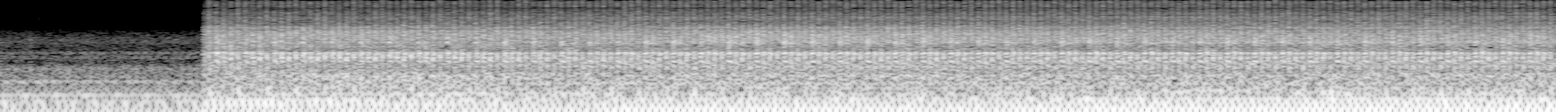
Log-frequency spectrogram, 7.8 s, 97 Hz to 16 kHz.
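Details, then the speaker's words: Diesel car left unstarted for 3 years, towed in from Jakarta, started after oil and panel lights came on: catches at once and settles into an even clatter, about three beats a second, steady and unbroken; healthy idle, then warmed to working temperature. "ternyata langsungegrang [Musik] hiupnya dan rata pun"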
